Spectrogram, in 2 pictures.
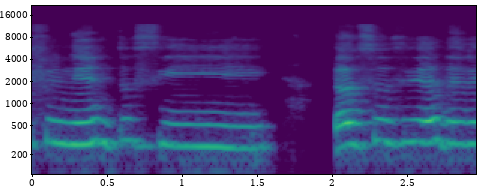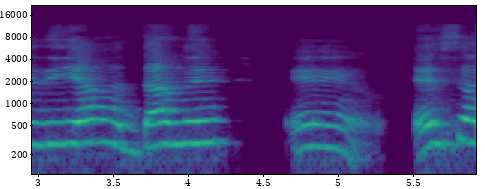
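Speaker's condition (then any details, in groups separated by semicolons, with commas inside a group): Cerebral palsy; language areas of brain affected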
